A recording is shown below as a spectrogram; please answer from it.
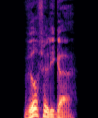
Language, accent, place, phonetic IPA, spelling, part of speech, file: German, Germany, Berlin, [ˈvʏʁfəlɪɡɐ], würfeliger, adjective, De-würfeliger.ogg
- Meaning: inflection of würfelig: 1. strong/mixed nominative masculine singular 2. strong genitive/dative feminine singular 3. strong genitive plural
